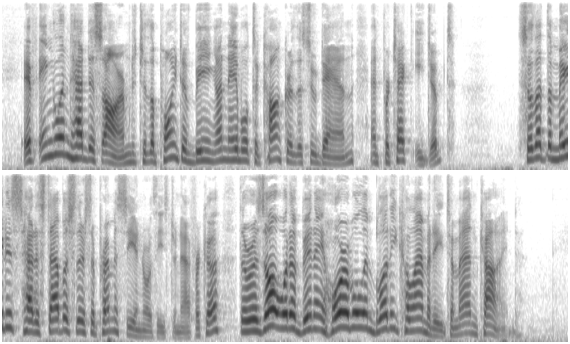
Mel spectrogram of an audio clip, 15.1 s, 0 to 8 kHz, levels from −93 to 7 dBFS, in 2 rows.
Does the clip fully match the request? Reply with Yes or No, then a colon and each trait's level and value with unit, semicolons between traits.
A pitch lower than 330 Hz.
Yes: high, 190 Hz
